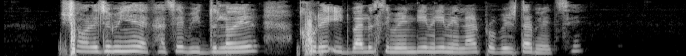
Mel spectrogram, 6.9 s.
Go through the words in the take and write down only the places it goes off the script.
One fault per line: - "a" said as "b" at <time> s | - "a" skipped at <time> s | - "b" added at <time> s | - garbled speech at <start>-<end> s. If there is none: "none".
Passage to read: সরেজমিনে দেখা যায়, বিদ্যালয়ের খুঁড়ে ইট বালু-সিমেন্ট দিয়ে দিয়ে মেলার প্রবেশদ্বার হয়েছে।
none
